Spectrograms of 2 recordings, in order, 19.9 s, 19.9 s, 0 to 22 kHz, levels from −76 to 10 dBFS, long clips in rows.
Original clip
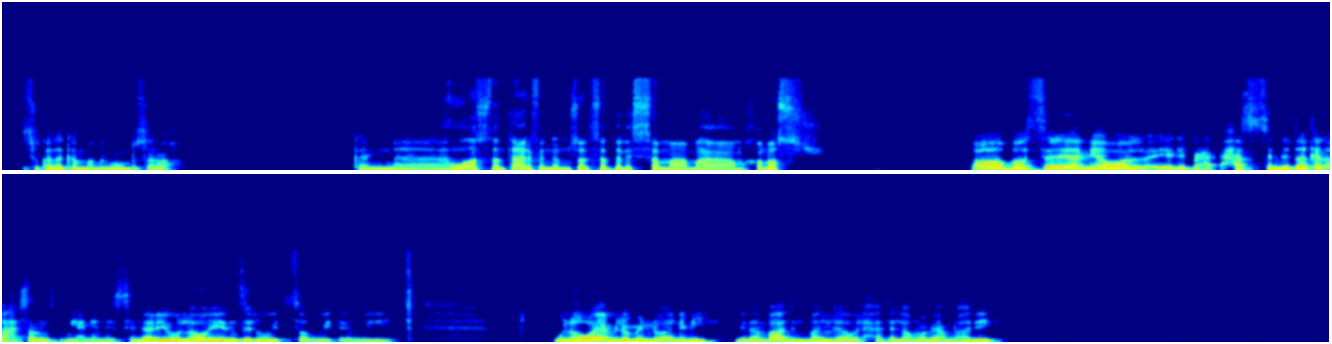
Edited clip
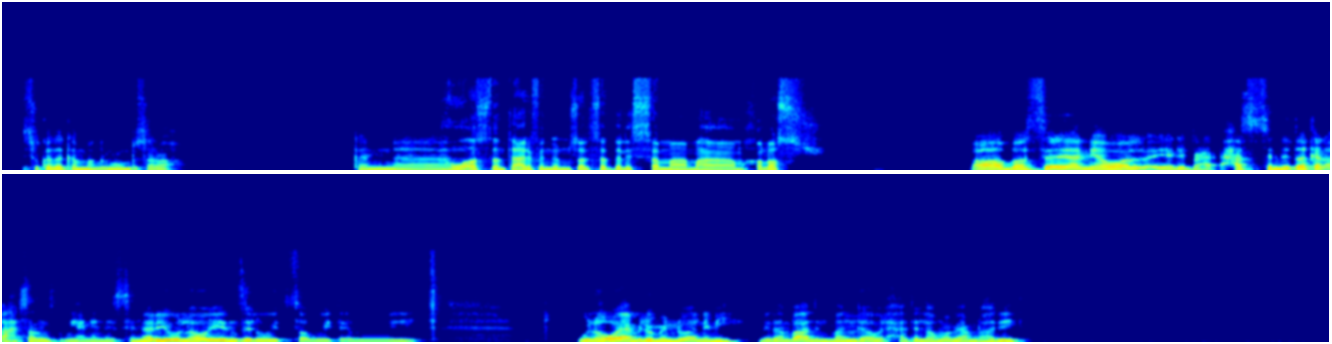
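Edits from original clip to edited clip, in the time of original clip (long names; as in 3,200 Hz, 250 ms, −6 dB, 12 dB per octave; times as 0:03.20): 0:12.66: stutter 0.02 s, 10 plays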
